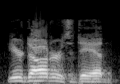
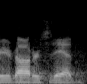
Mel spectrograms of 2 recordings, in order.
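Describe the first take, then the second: First: Loud, blunt blow of bad news; blunt announcement. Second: Blunt, final. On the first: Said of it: "Now notice how blunt this message is". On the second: Retold or imitated. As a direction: lower and softer, a flat dead end. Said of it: "is that blunt or what?".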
